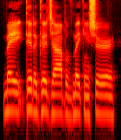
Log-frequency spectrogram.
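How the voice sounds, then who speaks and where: A man's voice: medium pitch, level tone, measured pace, darkish tone. A man hosting a relationship podcast in casual chat, leading the topic in an easygoing way and laughing often. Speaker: podcast host.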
